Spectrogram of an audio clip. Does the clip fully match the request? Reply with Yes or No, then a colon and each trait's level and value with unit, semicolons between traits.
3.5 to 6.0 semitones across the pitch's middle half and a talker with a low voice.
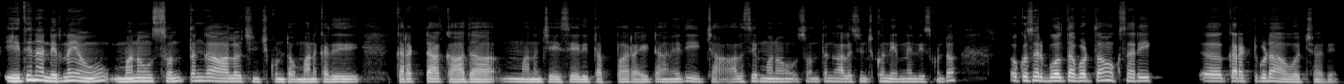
Yes: average, 4.0 semitones; low, 130 Hz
